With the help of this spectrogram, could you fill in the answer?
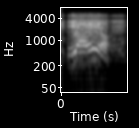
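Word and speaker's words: Jael: It's spelled J-L, but it's pronounced Yael.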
